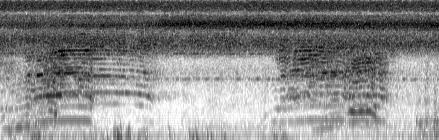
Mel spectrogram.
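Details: Farm goats in Himi, Japan, on a hot August day, eager to go back to their shed; two drawn-out, wavering bleats with a quieter falling call in between, over steady background hum and thumping noise.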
